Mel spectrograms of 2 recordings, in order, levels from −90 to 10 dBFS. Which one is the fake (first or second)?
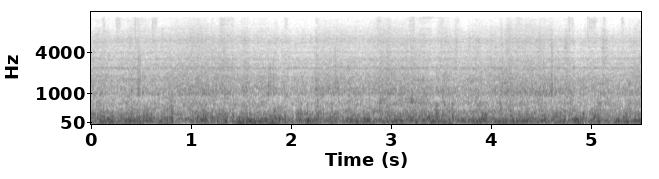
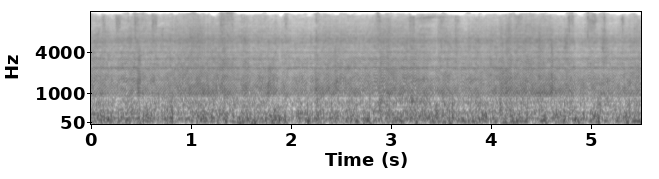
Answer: second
